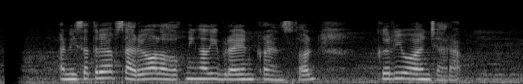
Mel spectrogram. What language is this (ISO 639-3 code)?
sun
